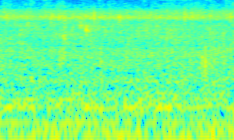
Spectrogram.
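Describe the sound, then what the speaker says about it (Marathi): Chopped onion dropped into hot oil with asafoetida for a green bean and potato bhaji, giving a steady, soft broadband sizzle and hiss that holds evenly throughout, fairly quiet and with no voices. "आणि आता आपण कट केलेला हा कांदा टाकून घेऊया आणि कांद्याला मस्त असा गोल्डन कलर वरती परतून घ्यायचा।"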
